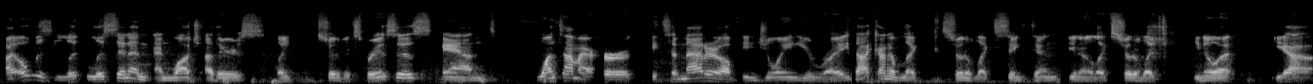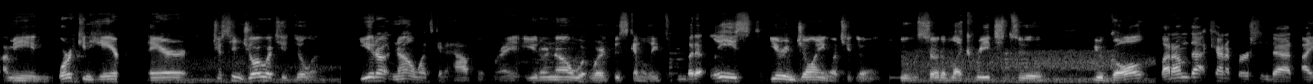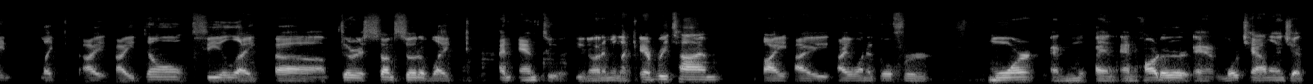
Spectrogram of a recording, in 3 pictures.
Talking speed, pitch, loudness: 210 wpm, 115 Hz, -26 LUFS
